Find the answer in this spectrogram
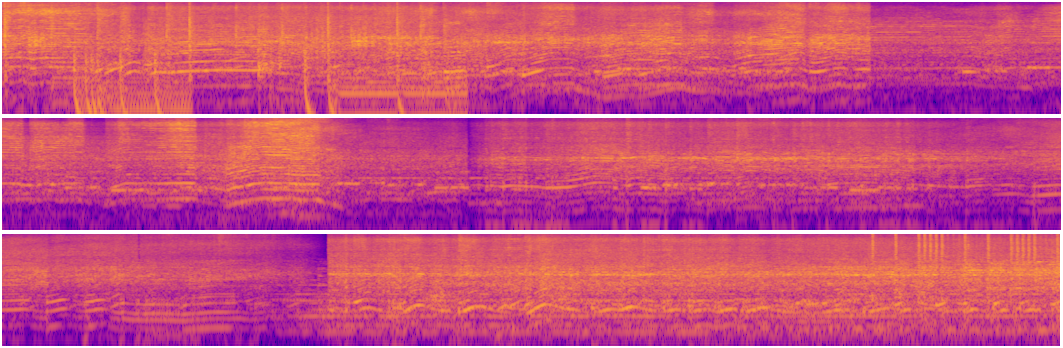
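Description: Racing snowmobiles' two-stroke engines revving hard and backing off again and again through the corners and past the camera, the pitch rising and falling repeatedly, over background music.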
